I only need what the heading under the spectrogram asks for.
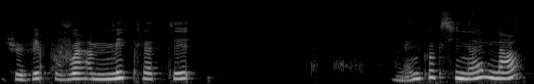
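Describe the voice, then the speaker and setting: Bubbly high-voiced French woman crafter. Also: slow, a little mellow, highs cut off. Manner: chatty, enthusiastic, gushes over each item. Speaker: crafting vlogger. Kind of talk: casual show-and-tell haul video.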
